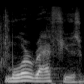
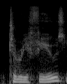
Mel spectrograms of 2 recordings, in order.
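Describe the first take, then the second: First: "refuse" as REF-yoos; noun stress. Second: "refuse" as ri-FYOOZ; verb stress. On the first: Explaining the word for trash, noun stress. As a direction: stress the first syllable of "refuse". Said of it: "Refuse here is like trash". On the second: Explaining the verb to learners, verb stress. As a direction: stress the second syllable of "refuse". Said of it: "that's the verb". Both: Shown as a demonstration.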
